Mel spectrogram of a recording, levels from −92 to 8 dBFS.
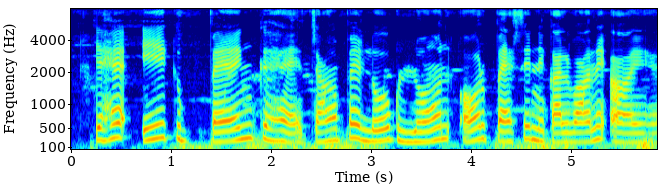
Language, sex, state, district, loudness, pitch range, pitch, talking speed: Hindi, female, Uttar Pradesh, Gorakhpur, -22 LUFS, 210-270 Hz, 235 Hz, 135 wpm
